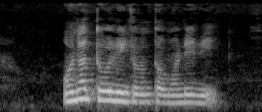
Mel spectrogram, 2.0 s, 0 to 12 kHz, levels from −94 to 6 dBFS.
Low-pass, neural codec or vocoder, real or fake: 10.8 kHz; vocoder, 44.1 kHz, 128 mel bands every 512 samples, BigVGAN v2; fake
